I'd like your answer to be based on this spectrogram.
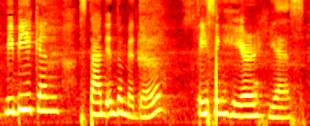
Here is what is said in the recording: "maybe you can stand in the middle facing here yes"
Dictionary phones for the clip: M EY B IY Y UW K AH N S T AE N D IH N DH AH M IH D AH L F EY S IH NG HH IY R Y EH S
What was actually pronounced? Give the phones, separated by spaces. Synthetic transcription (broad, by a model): M EY B IY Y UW K AH N S T AE N D IH N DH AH M IH D AH L F EY S IH NG HH IY R Y EH S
